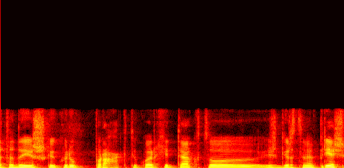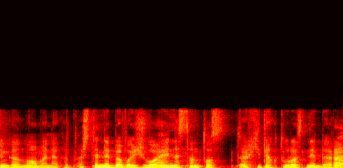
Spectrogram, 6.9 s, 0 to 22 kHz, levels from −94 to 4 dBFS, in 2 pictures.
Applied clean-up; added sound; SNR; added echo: none; none; none; none.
